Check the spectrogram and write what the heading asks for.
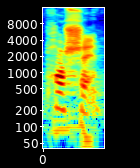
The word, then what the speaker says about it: Porsche: Volkswagen in German it's POR in German it's very important that the e at the end is spoken in Japan we say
